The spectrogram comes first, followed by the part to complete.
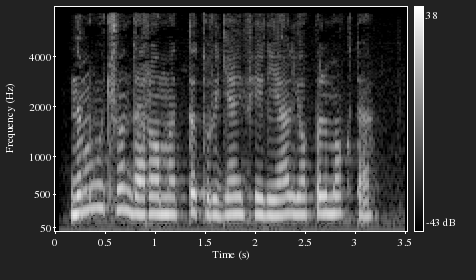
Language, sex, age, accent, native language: Uzbek, female, 18-24, Qashqadaryo, Uzbek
